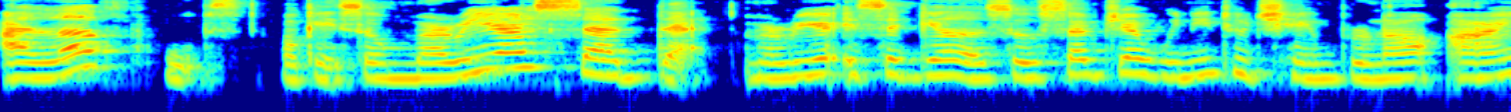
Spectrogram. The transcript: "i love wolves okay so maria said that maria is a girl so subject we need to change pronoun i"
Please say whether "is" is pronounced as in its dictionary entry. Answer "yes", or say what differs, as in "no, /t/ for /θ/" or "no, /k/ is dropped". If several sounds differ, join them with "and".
no, /s/ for /z/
